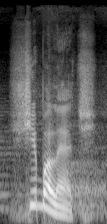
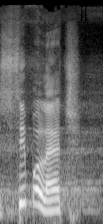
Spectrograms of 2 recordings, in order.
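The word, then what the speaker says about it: shibboleth: respondesse que não diziam Então diga chibolete se ele dissesse sibolete se não conseguisse pronunciar a palavra corretamente preenchia prendiam no e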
